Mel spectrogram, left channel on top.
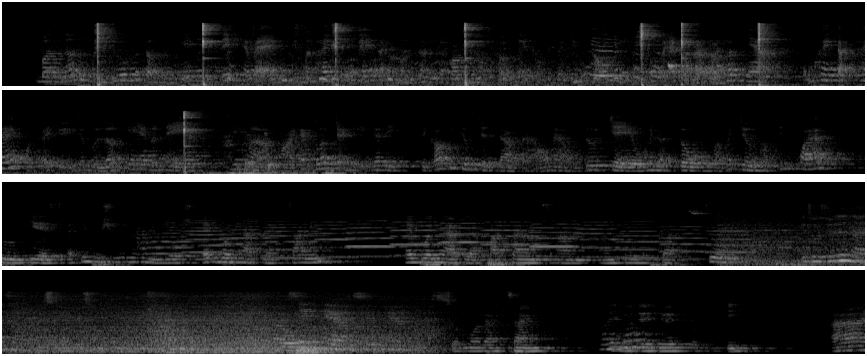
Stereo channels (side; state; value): both; different; correlation 0.00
